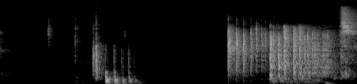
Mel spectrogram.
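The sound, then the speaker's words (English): A die with rounded edges, almost a sphere, clatters and rattles across a hard table in two bursts of rapid clicking bounces, fairly loud, with a short quiet gap between the rolls, as players roll for a perception check. “This dice rolls fucking weird. All the edges are rounded.”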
